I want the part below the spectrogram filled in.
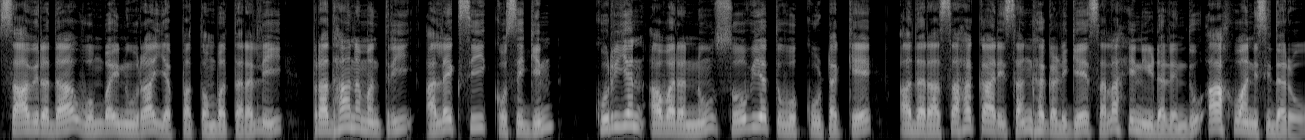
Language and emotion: Kannada, neutral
